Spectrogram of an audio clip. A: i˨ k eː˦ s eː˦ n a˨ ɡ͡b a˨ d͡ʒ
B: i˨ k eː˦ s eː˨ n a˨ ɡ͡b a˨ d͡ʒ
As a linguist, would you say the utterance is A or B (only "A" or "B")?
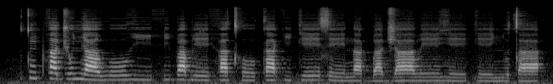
B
